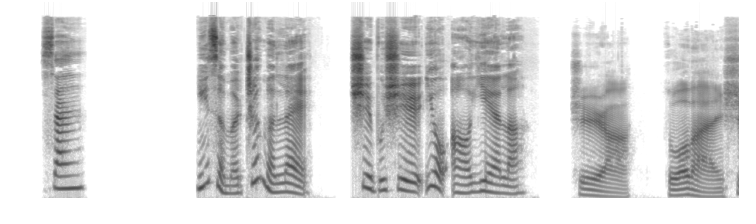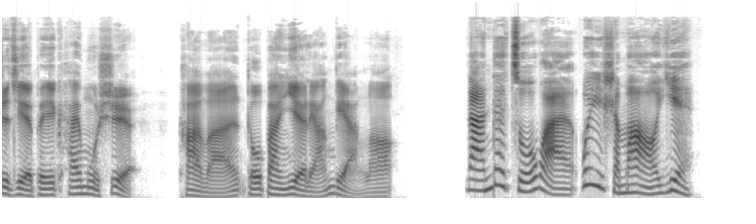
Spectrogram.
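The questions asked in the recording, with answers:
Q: 男的昨晚为什么熬夜?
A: 看世界杯开幕式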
